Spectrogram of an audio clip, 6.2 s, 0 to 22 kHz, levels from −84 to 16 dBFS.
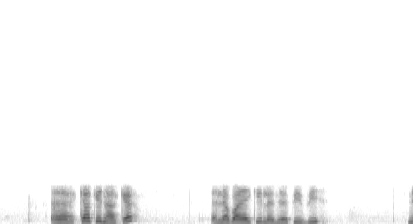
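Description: A speech recording carried throughout by a Bluetooth CVSD headset codec: nothing passes above about 3.8 kHz, the line band runs roughly 200 Hz to 3.4 kHz, and a granular hiss with scratchy s sounds, which fits 64 kbps one-bit delta coding, sets it apart from a clean telephone band-limit.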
